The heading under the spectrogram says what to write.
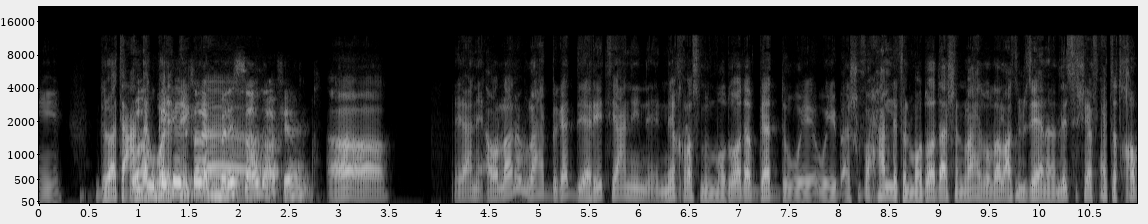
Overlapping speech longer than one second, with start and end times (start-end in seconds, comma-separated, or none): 0.9-2.3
